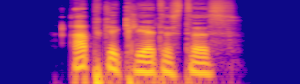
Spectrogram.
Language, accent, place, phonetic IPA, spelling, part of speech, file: German, Germany, Berlin, [ˈapɡəˌklɛːɐ̯təstəs], abgeklärtestes, adjective, De-abgeklärtestes.ogg
- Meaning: strong/mixed nominative/accusative neuter singular superlative degree of abgeklärt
